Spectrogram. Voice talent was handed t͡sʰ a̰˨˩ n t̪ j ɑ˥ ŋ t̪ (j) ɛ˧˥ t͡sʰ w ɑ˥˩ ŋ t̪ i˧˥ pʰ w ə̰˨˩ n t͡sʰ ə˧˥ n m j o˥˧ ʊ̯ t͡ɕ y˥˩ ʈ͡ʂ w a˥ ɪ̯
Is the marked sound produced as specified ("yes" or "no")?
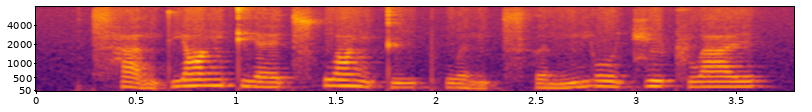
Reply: yes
